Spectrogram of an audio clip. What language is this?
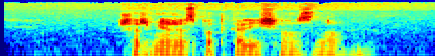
Polish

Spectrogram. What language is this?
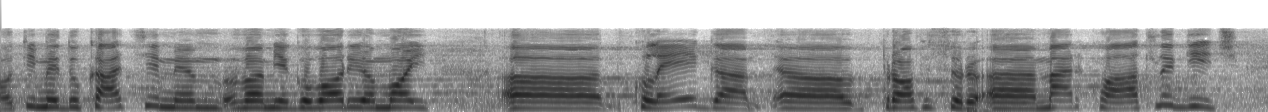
Serbian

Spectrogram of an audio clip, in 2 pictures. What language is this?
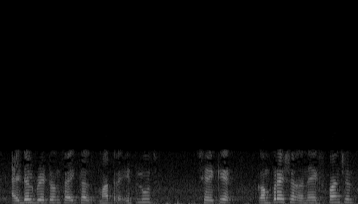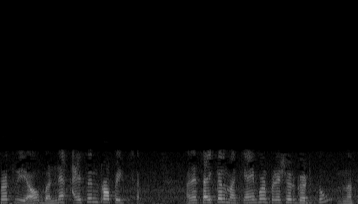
Gujarati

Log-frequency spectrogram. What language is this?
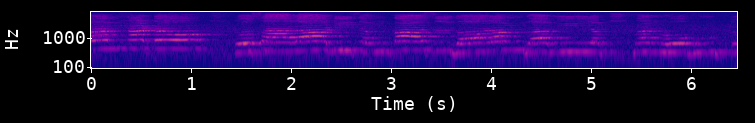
Hindi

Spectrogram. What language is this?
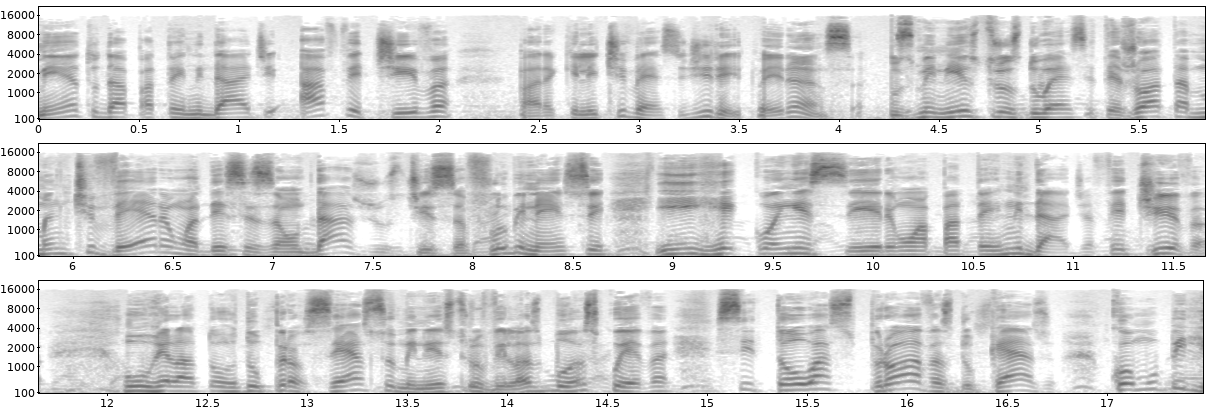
Portuguese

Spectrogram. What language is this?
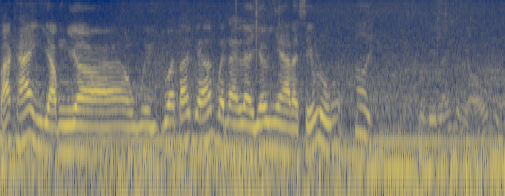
Vietnamese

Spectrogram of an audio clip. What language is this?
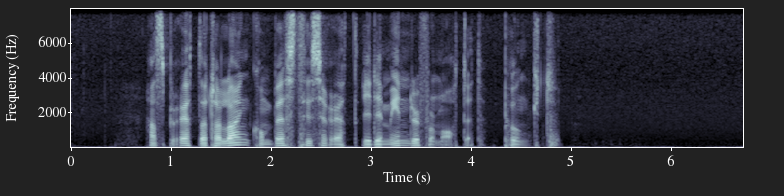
Swedish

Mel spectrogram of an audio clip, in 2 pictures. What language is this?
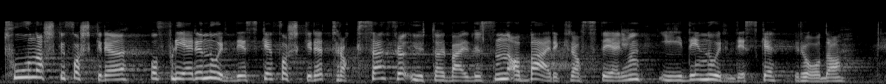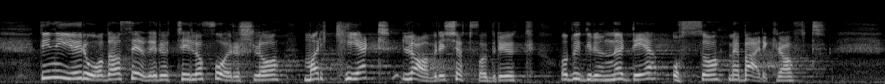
Norwegian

